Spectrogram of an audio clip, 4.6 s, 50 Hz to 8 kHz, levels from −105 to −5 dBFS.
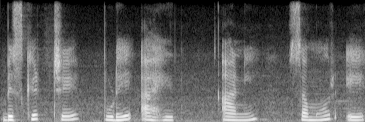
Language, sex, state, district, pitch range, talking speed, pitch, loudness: Marathi, female, Maharashtra, Gondia, 205-240 Hz, 90 wpm, 225 Hz, -19 LUFS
